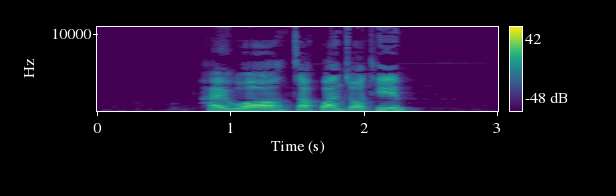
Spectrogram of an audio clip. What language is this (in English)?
Cantonese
